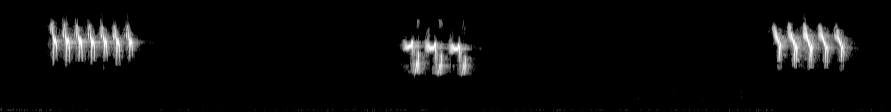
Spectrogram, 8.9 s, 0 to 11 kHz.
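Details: In a 2020 recording from Korea's National Institute of Biological Resources, a grey wagtail utters three bursts of very high, rapid ticking notes, about six per burst, separated by pauses of several seconds, with no other sound.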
